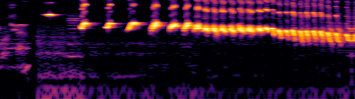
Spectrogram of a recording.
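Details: White-rumped shama song used as a lure to draw other shamas into singing: a rapid run of sharp chirps near two kilohertz that speeds into a fast descending trill, preceded by a few soft notes.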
